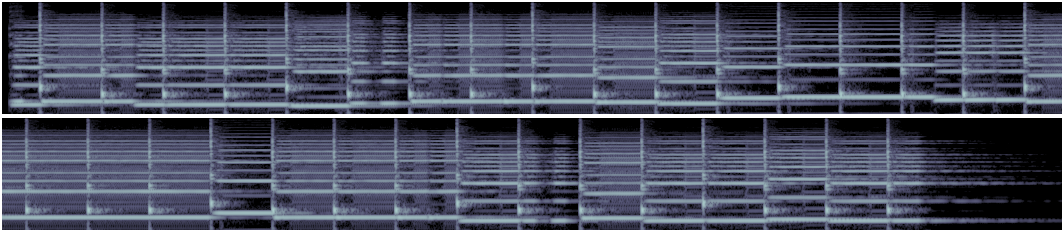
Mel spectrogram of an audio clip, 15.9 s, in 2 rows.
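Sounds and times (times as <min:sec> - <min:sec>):
clarinet: 0:00.1 - 0:15.5.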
